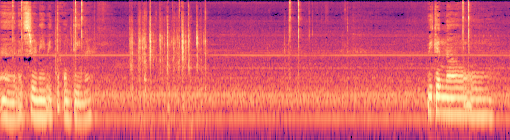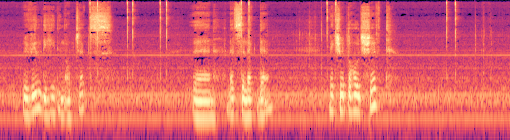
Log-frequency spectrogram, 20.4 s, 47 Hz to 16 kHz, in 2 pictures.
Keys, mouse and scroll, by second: 1.2 right click, 1.6 click, 2.7-4.0 typing, 5.9-7.9 drag, 9.3-17.2 drag, 17.2-20.2 shift+middle drag.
